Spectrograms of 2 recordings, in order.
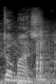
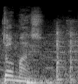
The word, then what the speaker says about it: Thomas: Tomás Gutiérrez Tomás Gutiérrez no es Tomás es Thomas es Thomas no Tomás Víctor, Tomás Gutiérrez.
